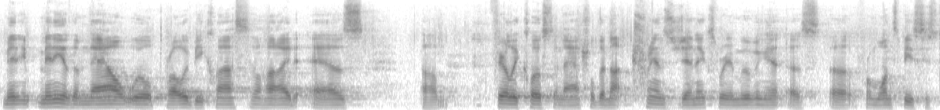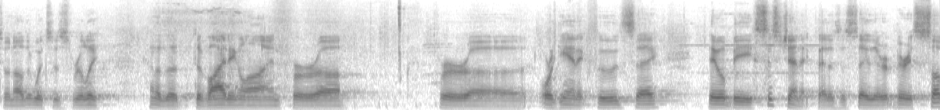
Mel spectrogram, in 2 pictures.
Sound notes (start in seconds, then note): none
